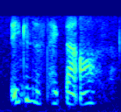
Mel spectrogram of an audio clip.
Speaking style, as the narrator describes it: whispered

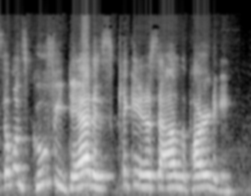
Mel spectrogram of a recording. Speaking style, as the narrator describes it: Jamie Kennedy makes his cameo by yelling

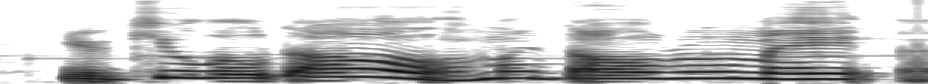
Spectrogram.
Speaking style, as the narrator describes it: I giggled at the absurdity of it all

